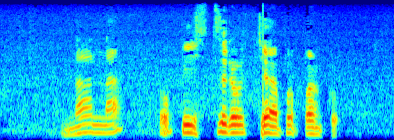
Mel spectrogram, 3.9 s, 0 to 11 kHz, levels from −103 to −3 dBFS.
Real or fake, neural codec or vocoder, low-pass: real; none; 9.9 kHz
